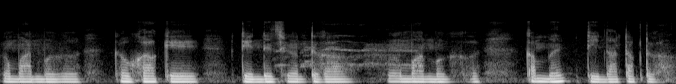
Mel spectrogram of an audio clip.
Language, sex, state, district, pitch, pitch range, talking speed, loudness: Wancho, male, Arunachal Pradesh, Longding, 125 Hz, 120-130 Hz, 105 wpm, -14 LUFS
